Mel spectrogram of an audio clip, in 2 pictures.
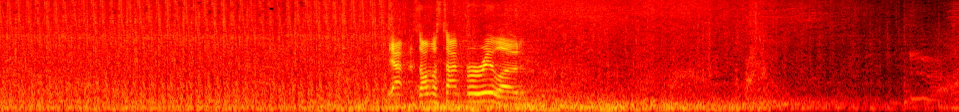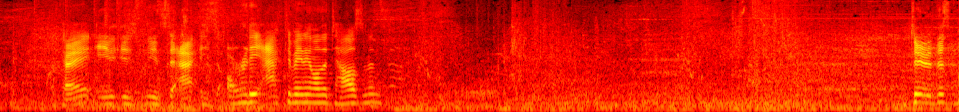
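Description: Gunfire and explosions from a game roar and rumble.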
